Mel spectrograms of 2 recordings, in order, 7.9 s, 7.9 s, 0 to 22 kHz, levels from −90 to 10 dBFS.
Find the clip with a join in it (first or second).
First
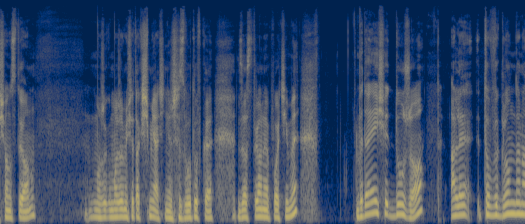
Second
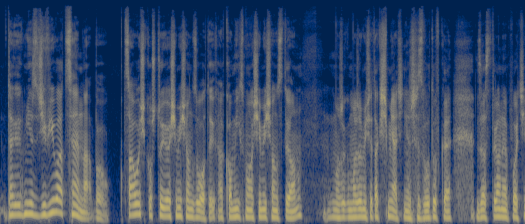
second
